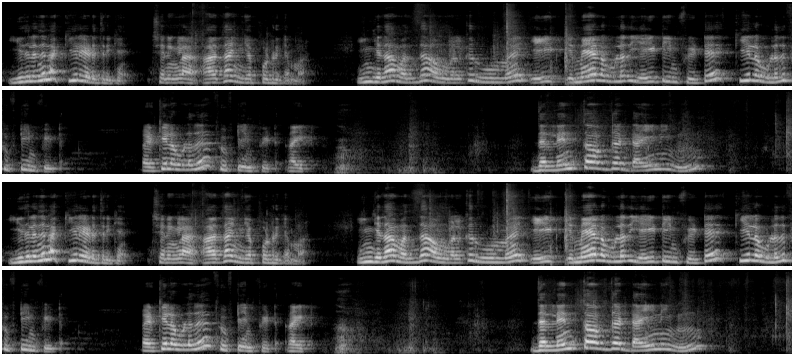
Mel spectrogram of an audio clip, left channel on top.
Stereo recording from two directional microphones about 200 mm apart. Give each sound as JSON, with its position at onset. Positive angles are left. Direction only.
{"t": 0.1, "sound": "speech", "side_deg": -25}
{"t": 3.5, "sound": "speech", "side_deg": -30}
{"t": 13.2, "sound": "speech", "side_deg": -35}
{"t": 15.6, "sound": "a sound", "side_deg": -40}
